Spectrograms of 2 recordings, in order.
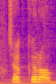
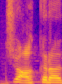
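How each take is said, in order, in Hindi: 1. यह मूल उच्चारण में बोला जाता है। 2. यह अंग्रेज़ीकृत उच्चारण में बोला जाता है। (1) "उसको एक्चुअली चक्रा बोला जाता है" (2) "इंग्लिश डब में अगर तुम सुनो नारुतो शिपडेन को तो वो चाकरा चाकरा बोलते हैं"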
